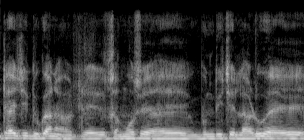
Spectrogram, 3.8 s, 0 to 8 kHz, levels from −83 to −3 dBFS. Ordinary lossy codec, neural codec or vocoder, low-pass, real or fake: none; none; 7.2 kHz; real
